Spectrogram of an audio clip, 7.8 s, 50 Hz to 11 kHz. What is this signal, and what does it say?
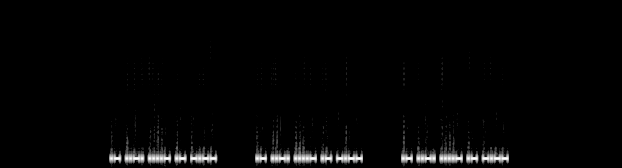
Morse code, heard as a keyed tone, about 52 wpm, 700 Hz. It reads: AF4AY AF4AY AF4AY
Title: USA Call Signs - 5 Characters - Repeated 3x - 50wpm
